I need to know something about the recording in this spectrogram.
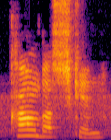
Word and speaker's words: Combusken: I mean she Combusken oh it actually calm buscan it actually shows you how to pronounce it which is nice call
